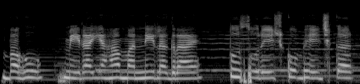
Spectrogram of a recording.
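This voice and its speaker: A woman's voice: high voice, little pitch movement, normal speed, natural voice. A woman voicing a hurt elderly mother-in-law.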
